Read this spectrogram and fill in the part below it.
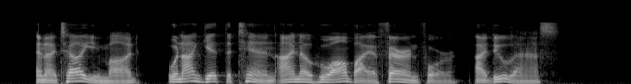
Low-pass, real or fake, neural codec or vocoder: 7.2 kHz; real; none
